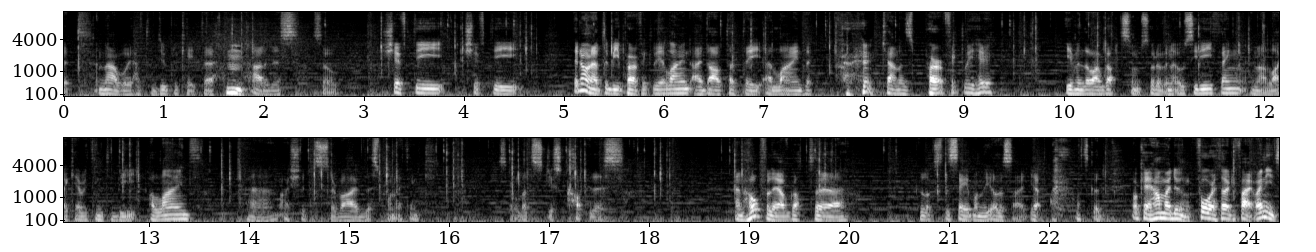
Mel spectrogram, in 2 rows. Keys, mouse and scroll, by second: 0.2 shift+middle click, 1.2 shift+middle click, 1.7 shift+d, 3.1 shift+d, 3.9 shift+d, 4.6 shift+d, 5.4 shift+d, 6.8 shift+d, 7.7 shift+d, 8.8 g, 9.6 shift+d, 10.4 shift+d, 11.4 shift+middle click, 11.7 shift+d, 12.8-19.7 typing, 20.6 scroll down 2, 20.9 Tab, 21.0 middle click, 22.1 middle click, 22.5 Tab, 23.5 scroll down 1, 23.8 shift+middle click, 24.2 middle click.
